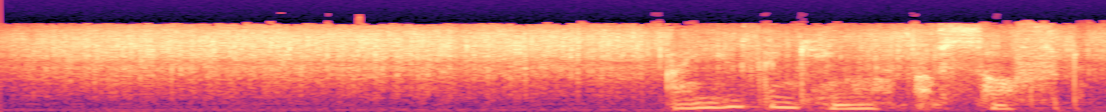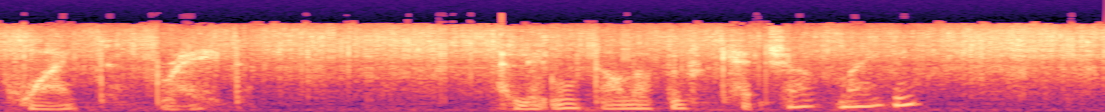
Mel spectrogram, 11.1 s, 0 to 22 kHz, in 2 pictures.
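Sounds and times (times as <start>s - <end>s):
bacon sizzling while frying in a pan: 0.0s - 11.0s
speech: 3.4s - 6.8s, 8.0s - 10.2s.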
